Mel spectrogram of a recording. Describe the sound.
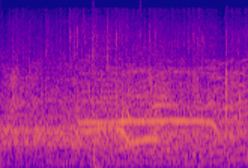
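A crowd at a ball game cheers and shouts, with cheering from the dugout, in a steady, dense roar of many voices, with a few louder calls rising above the din throughout.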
